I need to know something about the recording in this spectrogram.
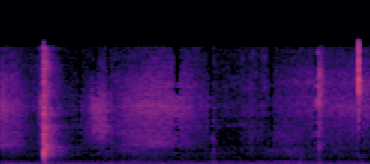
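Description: Near silence with one short, faint click about a quarter of a second in: a Magic: The Gathering card being laid down on a stack of cards.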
